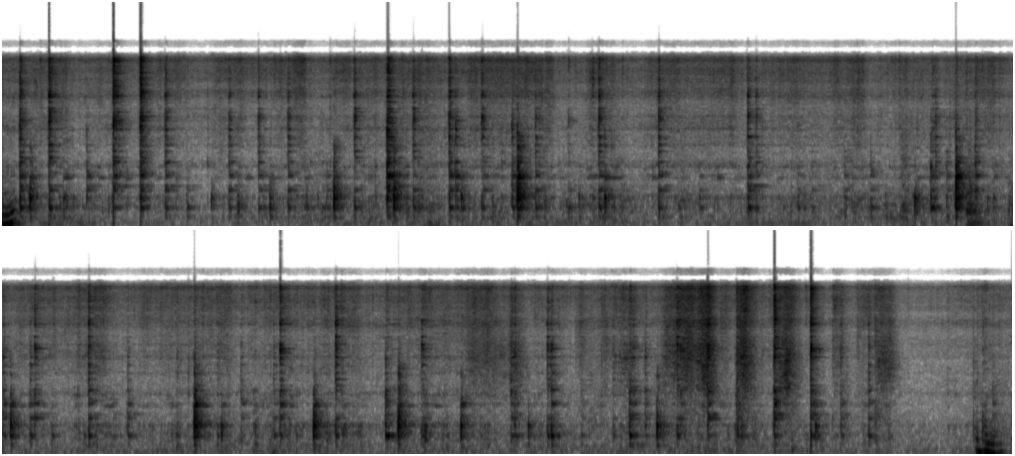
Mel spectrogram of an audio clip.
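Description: Tomato pieces, shallots, garlic and green chillies sizzling in oil in a stainless steel pan while a spatula stirs them, scraping and knocking against the pan at irregular intervals.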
